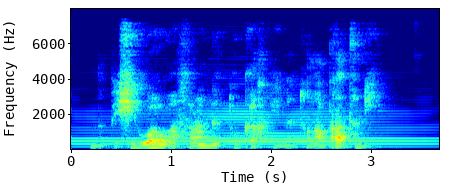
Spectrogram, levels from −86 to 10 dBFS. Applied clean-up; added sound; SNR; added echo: none; Wind instrument, woodwind instrument; 11 dB; reverberation time 0.4 s.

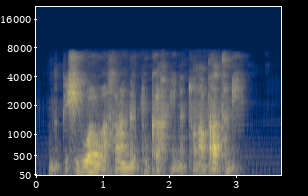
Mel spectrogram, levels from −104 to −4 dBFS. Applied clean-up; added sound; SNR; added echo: neural separator model SepFormer DNS4.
